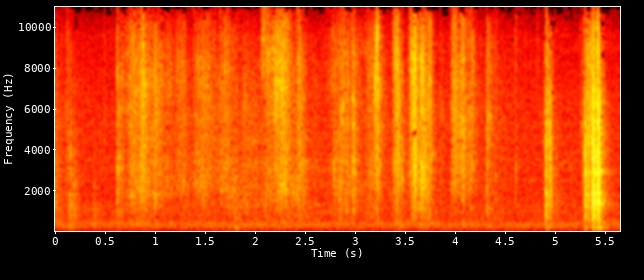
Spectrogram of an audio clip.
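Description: Raw tilapia fillets being pushed and slid around by hand in a disposable aluminium foil pan: soft scattered rustles and crinkles of the thin foil, with a louder burst of crinkling near the end.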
